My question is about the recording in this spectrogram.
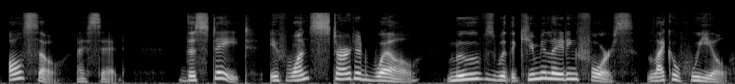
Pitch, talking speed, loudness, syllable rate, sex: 195 Hz, 130 wpm, -19 LUFS, 4.0 syllables/s, female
